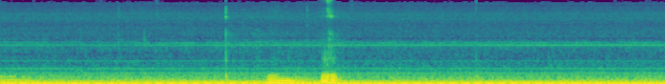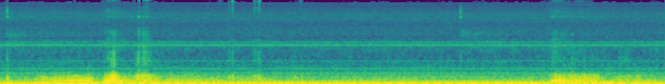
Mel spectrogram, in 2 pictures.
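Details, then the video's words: Senior Miniature Dachshund asleep, snoring in slow rasping bursts roughly every six seconds, each a rough, buzzy rattle, with a steady low mechanical hum running underneath throughout. "シニア犬のいびきが可愛すぎる!眠っている姿に癒される ミニチュアダックスフンド"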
